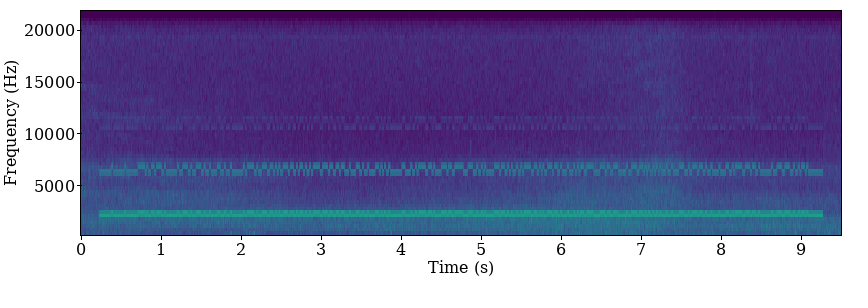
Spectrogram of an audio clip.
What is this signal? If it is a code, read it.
RTTY (45.45 baud, 170 Hz shift), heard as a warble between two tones, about 2200 Hz centre, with street noise. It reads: AA0EAR DE LU4CEG TNX FER QSO MARY, 73 AND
